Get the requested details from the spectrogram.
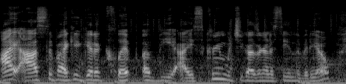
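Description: Music plays in the background while the voice itself sounds dry, with no echo. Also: woman. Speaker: food vlogger. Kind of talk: casual vlog chat. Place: car. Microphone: phone near.

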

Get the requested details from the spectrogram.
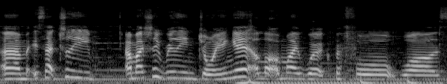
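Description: A woman talks fairly quickly while clear music plays behind her. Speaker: marine biologist vlogger. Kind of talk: casual vlog chat. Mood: relaxed, content. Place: home room. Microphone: phone near.

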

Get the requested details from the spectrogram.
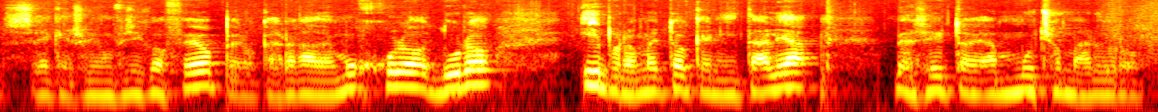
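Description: A man's somewhat breathy, dark and mellow voice at medium pitch, with ordinary pitch variation and a fairly quick pace. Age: 40s. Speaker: bodybuilder and fitness youtuber. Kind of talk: casual vlog monologue. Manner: animated.

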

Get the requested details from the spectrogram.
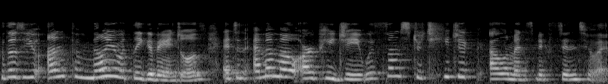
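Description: This woman talks at a fairly quick pace in a high voice. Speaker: cosplayer vlogger. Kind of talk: casual vlog chat. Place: home room. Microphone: webcam.

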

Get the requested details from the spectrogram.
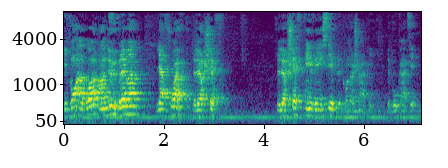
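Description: Light background noise and audible room echo surround a man talking at a fairly slow pace. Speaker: preacher. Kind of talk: sermon. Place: church.

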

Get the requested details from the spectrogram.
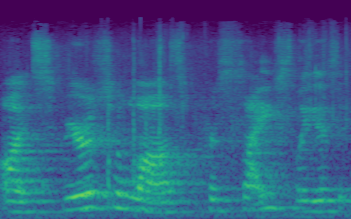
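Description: A woman is speaking. Audible room echo and light background noise are present. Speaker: pastor. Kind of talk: sermon. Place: church.

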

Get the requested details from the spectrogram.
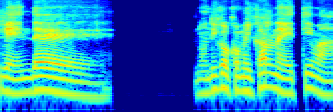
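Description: Speaking in a Veneto accent, a man with a medium pitch and ordinary pitch variation goes at a fairly slow pace, with a dry sound with no echo and a quiet background. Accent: Veneto Italian. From Sicily (Messina), raised in Veneto. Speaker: food importer and businessman; webinar panelist. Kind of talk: webinar Q&A.

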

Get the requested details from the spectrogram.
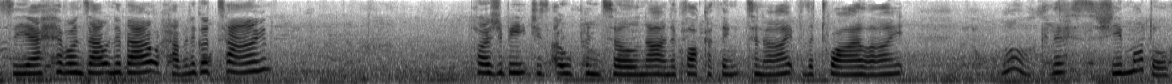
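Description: A woman's high voice with ordinary pitch variation at a moderate pace, long, frequent pauses, dry sound with no echo and noticeable background noise. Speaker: vlogger filming a walk. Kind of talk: casual vlog chat. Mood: cheerful, amused. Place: street. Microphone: phone near.

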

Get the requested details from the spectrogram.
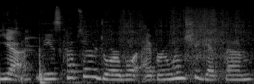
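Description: A woman talks at a fairly quick pace. Noticeable background noise runs behind her. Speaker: co-host vlogger. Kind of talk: casual vlog chat. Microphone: phone near.

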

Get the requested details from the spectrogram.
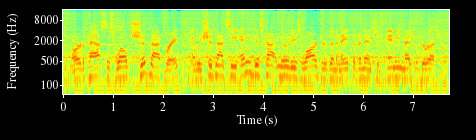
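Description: Over clear background music, a man talks with hardly any pauses and ordinary pitch variation. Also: fairly quick pace, dry sound with no echo. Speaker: welding instructor. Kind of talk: tutorial. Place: workshop. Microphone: lapel.

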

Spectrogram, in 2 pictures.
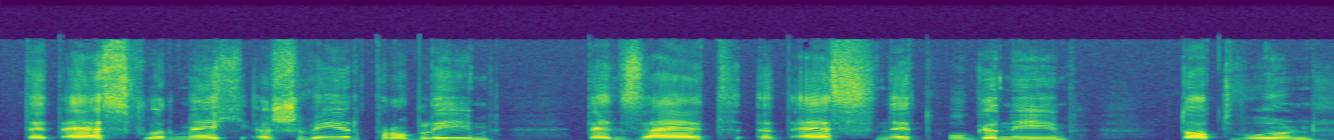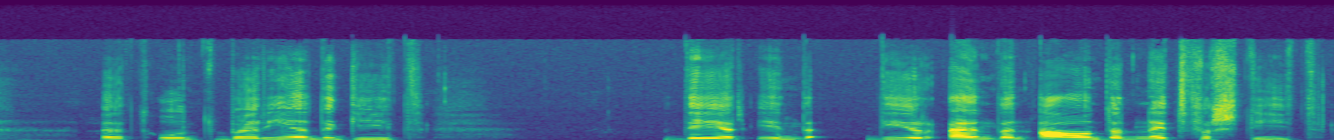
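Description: A woman with a Transylvanian accent and a medium-pitched voice speaks very slowly with ordinary pitch variation and long, frequent pauses, her sound dry and close with no echo. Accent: Transylvanian Saxon dialect. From Transylvania, Romania. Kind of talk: poetry reading.

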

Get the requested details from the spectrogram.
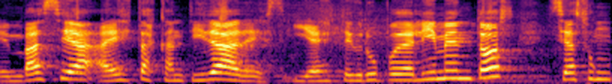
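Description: High pitch and lively intonation mark a woman's speech. She keeps a moderate pace. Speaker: nutritionist, radio columnist. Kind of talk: educational radio segment. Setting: radio studio.

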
